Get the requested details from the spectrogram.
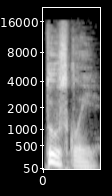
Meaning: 1. dim, dull, dingy 2. lackluster, lusterless (of eyes) 3. dark, poorly lit
- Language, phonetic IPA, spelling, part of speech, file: Russian, [ˈtuskɫɨj], тусклый, adjective, Ru-тусклый.ogg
